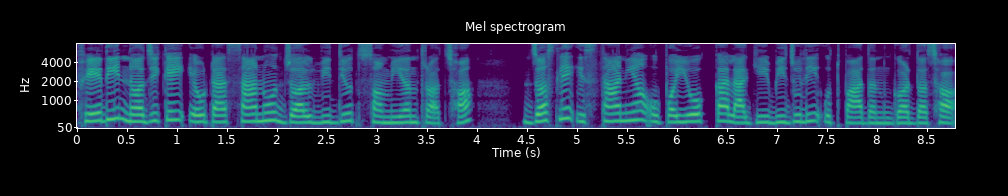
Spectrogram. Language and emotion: Nepali, neutral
